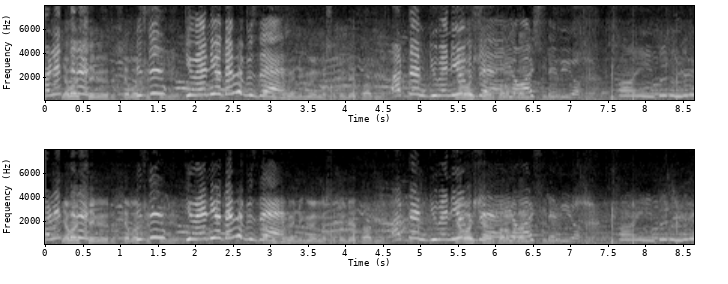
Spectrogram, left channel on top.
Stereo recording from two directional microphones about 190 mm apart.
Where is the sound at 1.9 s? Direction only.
10° left (ahead or behind); by 3.2 s 30° left (ahead or behind).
